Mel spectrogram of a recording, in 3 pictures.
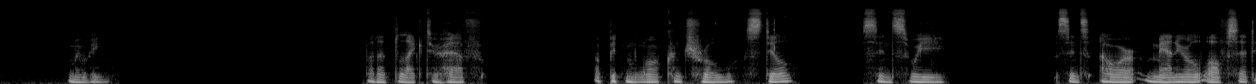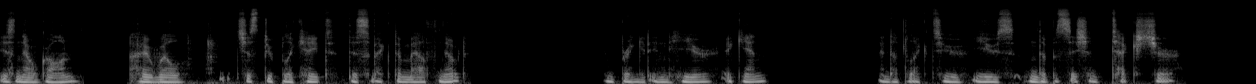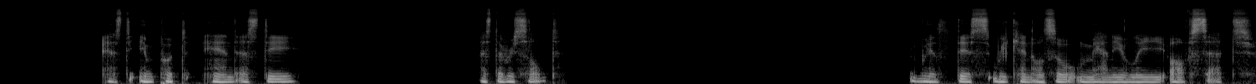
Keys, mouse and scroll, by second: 2.9 space, 3.0-6.8 middle drag, 6.8-9.2 drag, 9.2-12.3 middle drag, 13.3 click, 14.3 shift+d, 17.9-23.4 drag, 32.0-37.6 drag.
